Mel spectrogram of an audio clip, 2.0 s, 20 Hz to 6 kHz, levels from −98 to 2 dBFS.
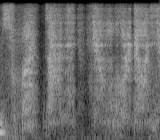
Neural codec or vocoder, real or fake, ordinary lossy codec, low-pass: codec, 16 kHz in and 24 kHz out, 0.6 kbps, FocalCodec, streaming, 2048 codes; fake; none; 5.4 kHz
